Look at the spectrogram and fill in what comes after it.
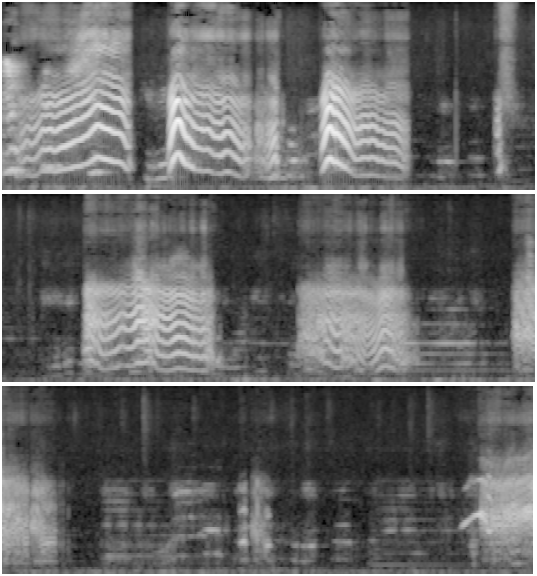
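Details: Four-day-old Cardigan Welsh Corgi puppy trying hard to get milk, giving repeated high wavering squeals and whines in short bursts, some rising and falling, with quieter pauses and faint low background rumble.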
